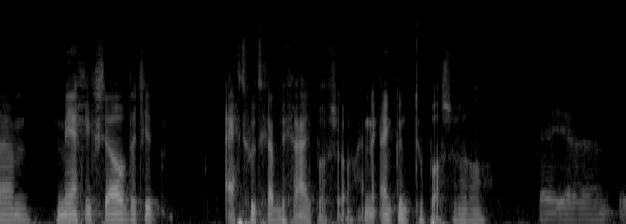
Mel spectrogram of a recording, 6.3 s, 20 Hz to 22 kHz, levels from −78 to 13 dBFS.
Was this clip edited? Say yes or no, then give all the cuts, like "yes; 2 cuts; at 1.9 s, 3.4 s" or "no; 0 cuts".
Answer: no; 0 cuts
